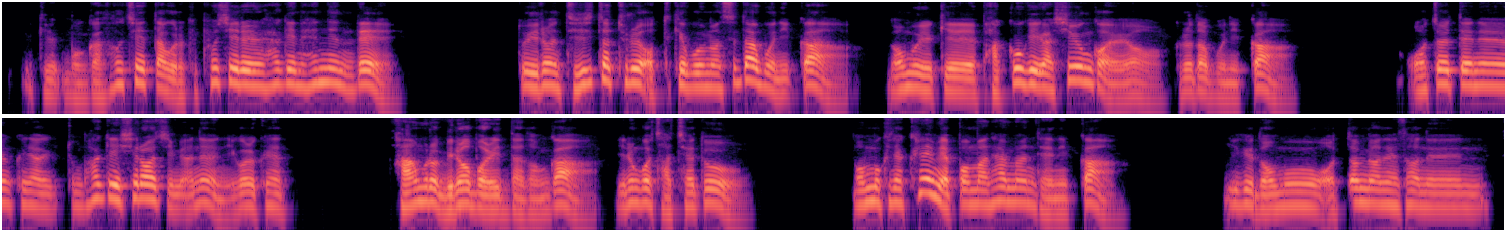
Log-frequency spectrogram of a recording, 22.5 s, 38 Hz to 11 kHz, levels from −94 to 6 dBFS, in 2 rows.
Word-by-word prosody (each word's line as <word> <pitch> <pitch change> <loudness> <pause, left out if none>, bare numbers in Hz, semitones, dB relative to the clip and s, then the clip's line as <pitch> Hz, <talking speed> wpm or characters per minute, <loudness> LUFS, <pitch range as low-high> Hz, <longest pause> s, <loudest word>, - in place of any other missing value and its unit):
이렇게 110 - -10
뭔가 95 0 -7
성취했다고 175 - 0
이렇게 100 -2 -6
표시를 185 -5 +3
하긴 175 -1 0
했는데 170 - +1 0.9
또 160 - -2
이런 155 0 +2
디지털 180 +7 +1
툴을 190 -2 +4
어떻게 170 - +1
보면 150 -1 0
쓰다 200 +6 +5
보니까 115 - 0 0.3
너무 140 +4 0
이렇게 125 -3 +2
바꾸기가 165 - +3
쉬운 210 +6 +2
거예요. 90 - -2
그러다 120 +1 -1
보니까 95 -2 -3 0.8
어쩔 170 +8 0
때는 165 -3 +2
그냥 130 -6 -5
좀 130 -1 -12
하기 190 +1 +2
싫어지면은 165 - 0
이걸 125 +2 -2
그냥 125 -4 -6 0.8
다음으로 155 +6 +3
미 115 +1 +1
버린다든가 110 - +1
이런 155 +5 -2
거 155 - +4
자체도 125 - -3 0.8
너무 150 +4 0
그냥 155 -1 -3
클릭 255 -2 +4
몇 - - +4
번만 145 -1 0
하면 160 -3 -1
되니까 95 -6 -3 0.7
이게 145 -1 -4
너무 125 +2 -1
어떤 155 0 -1
면에서는 125 -4 -3
140 Hz, 310 characters per minute, -22 LUFS, 115-165 Hz, 0.9 s, 쓰다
